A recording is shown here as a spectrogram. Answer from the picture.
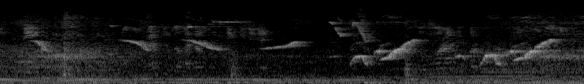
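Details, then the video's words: Canary singing a string of slurred whistled notes that sweep up and down, some short and rising, others falling, delivered irregularly and growing louder toward the end, over faint low background noise. "kenari gacor dor"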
